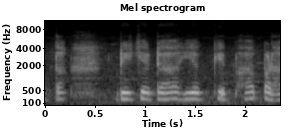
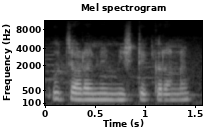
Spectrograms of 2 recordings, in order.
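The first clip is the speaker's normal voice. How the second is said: ordinary talk, nothing marked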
